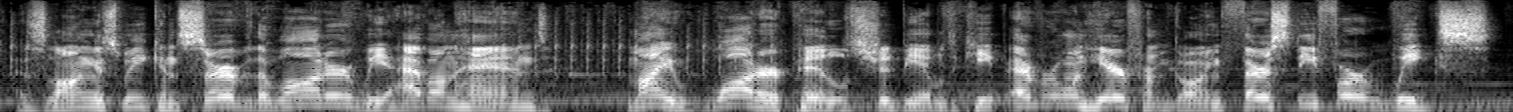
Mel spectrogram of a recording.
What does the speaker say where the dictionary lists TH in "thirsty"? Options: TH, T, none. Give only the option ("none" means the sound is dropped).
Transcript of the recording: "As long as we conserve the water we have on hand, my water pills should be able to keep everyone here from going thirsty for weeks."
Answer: TH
